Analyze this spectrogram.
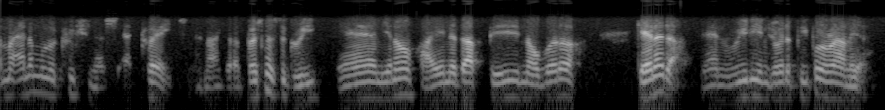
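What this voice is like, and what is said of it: Hybrid South African-Canadian accent. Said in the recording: “my favourite accent that I've ever heard, sort of semi-hybrid South African-Canadian thing”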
